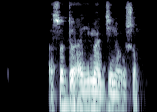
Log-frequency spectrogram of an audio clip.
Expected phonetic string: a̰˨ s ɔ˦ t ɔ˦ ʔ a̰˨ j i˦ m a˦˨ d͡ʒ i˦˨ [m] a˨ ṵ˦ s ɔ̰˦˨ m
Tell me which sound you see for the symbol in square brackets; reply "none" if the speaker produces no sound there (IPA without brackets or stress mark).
n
